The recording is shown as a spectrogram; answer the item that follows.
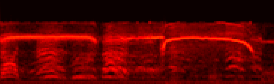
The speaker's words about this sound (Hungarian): Az ünnepi programot néhány száz érdeklődő tekintette meg a Kossuth téri kordon előtt kijelölt szakaszon. A tömeg egy része hangos fügyszóval, sípokkal és a miniszterelnök távozását sürgető jelszavakat skandálva követte nyomon a zászló felvonást.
